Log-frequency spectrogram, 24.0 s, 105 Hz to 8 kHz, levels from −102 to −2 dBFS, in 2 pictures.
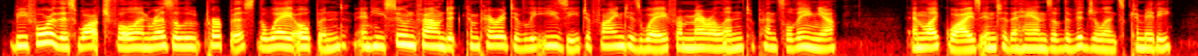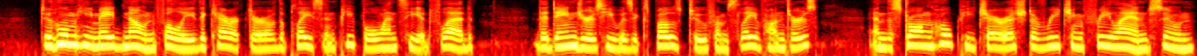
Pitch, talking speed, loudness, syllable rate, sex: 215 Hz, 175 wpm, -19 LUFS, 5.4 syllables/s, female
